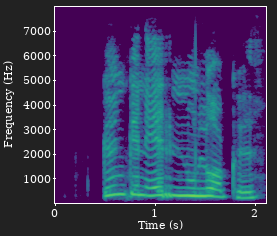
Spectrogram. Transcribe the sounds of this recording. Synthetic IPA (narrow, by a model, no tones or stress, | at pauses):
cœŋkɪnɛɾnũlɔːkʏð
